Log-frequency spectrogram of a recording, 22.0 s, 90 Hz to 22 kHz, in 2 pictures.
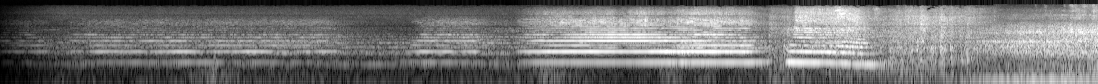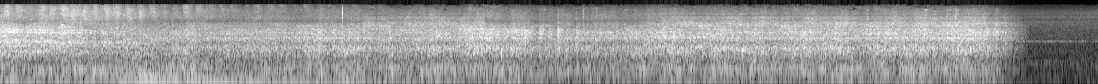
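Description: WAP-1 electric locomotive hauling a passenger express, sounding its horn in a few short blasts and then a long one whose pitch falls as the locomotive passes. Then the coaches rumble and clatter by over the rail joints for about twelve seconds, until the sound cuts off abruptly.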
